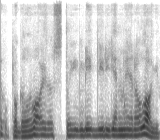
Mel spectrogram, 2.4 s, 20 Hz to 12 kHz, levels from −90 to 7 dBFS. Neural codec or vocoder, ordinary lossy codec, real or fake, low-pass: codec, 24 kHz, 1.5 kbps, HILCodec; Opus, 32 kbps; fake; 10.8 kHz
